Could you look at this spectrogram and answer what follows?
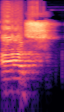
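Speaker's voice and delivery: "आश" with no h sound at the start; H said "आश", silent h; French letter name. Shown as a demonstration. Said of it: "इसकी sound एच नहीं आती". (French H "आश", बिना ह के)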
